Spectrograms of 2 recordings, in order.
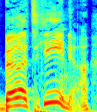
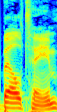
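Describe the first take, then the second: First: "Bellatina" with a stressed "TEE-na" ending; careful foreign-style "Bellatina"; correct pronunciation. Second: "Beltane" said as it is written; plain English reading of "Beltane"; spelling pronunciation. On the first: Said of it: "it's pronounced Bellatina". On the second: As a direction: read "Beltane" off the letters, ending like "tain". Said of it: "it's spelled, it's pronounced". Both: Shown as a demonstration.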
